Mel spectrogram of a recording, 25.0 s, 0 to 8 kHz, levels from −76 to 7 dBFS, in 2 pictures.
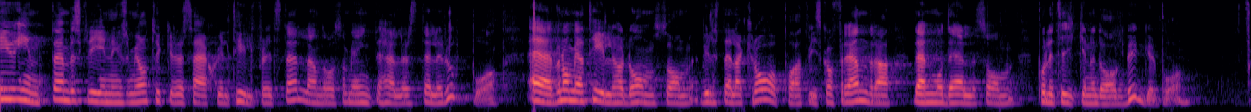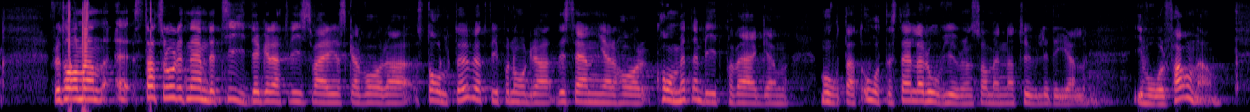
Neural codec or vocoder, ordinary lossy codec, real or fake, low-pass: none; none; real; none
